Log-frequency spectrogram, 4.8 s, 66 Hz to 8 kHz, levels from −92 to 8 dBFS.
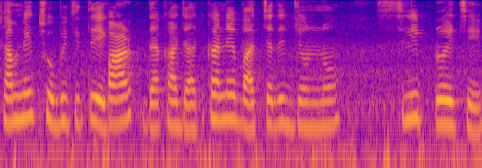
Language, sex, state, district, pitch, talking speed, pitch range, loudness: Bengali, male, West Bengal, Jhargram, 235 Hz, 125 wpm, 220-260 Hz, -19 LUFS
